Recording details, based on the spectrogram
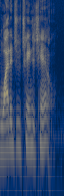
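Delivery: put-on irate, confrontational, angry tone. Retelling a story, quoting the other guy who came to their table, mock-angry. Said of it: "he's all angry".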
